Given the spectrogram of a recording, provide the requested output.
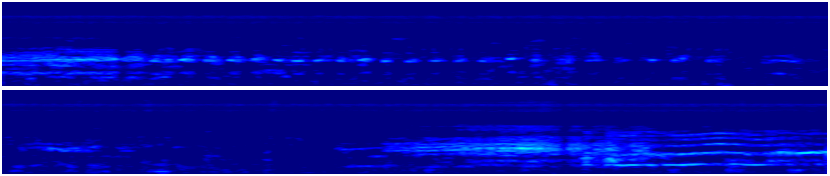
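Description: A greater green leafbird sings a fast run of repeated chattering notes, about three a second, then breaks into a louder, richer warbled phrase.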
